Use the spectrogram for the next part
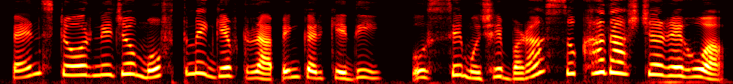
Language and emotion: Hindi, surprised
